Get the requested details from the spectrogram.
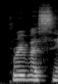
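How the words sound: The word is said with a British pronunciation. "privacy in U K"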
